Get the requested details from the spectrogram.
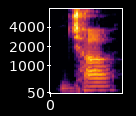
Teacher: यह सघोष है लेकिन महाप्राण है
